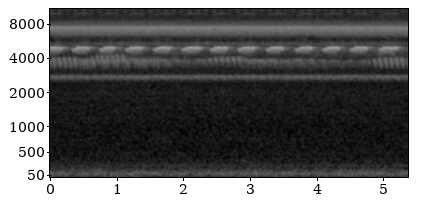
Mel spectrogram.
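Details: Insect chorus in a buckwheat field at Ora-dong on Jeju Island, South Korea: regular shrill pulses roughly twice each second over an unbroken high whine, no other sounds.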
